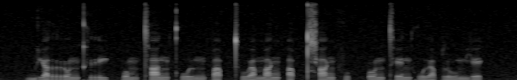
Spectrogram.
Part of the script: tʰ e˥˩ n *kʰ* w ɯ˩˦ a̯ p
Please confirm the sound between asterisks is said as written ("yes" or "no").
no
